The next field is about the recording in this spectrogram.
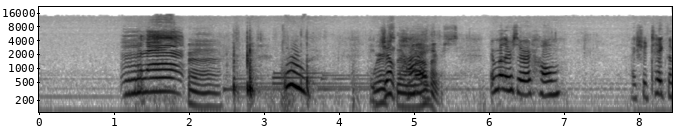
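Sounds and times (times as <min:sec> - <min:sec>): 
lambs bleating: 0:01.1 - 0:02.0
speech: 0:04.5 - 0:07.0, 0:07.9 - 0:08.4.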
